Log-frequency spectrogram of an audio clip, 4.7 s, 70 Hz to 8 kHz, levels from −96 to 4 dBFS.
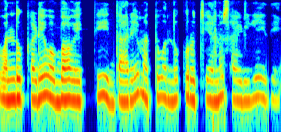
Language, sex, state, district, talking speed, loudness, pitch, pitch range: Kannada, female, Karnataka, Bidar, 130 wpm, -18 LUFS, 230 Hz, 220-240 Hz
